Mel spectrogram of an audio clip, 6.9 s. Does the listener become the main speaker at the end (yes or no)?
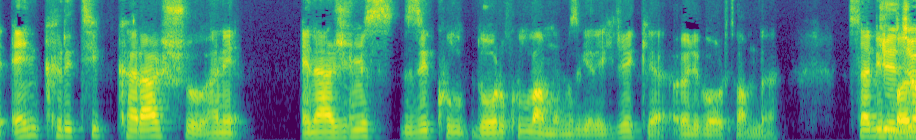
yes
